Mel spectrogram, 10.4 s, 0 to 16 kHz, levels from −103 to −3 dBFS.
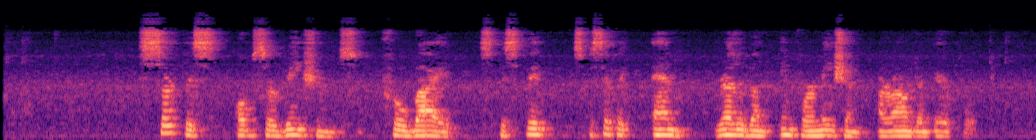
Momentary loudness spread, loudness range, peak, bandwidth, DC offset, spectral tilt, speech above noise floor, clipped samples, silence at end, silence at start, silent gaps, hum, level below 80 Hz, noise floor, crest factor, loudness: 13 LU; 4 LU; -2 dBFS; 7.8 kHz; under 0.1%; -6 dB/octave; 32 dB; under 0.1%; 0.6 s; 1.4 s; none; none; -56 dBFS; -53 dBFS; 20 dB; -21 LUFS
